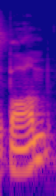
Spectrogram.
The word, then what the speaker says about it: bomb: And you have to defuse this bomb. So the person wearing the VR... – Are you pronouncing the B in bomb? – Bomb. – Don't pronounce the B, please. – Wait, bomb. – Bomb. B-O-M.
